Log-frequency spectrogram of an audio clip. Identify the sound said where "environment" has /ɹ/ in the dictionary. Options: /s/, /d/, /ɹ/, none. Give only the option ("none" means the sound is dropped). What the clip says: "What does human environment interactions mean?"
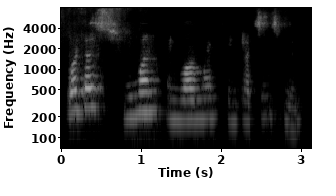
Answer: none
